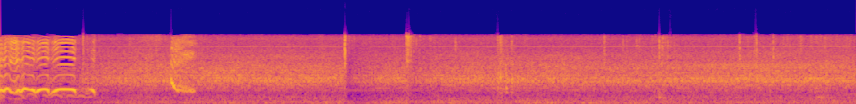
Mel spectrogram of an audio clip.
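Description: A quick burst of high-pitched giggling at the start, then steady outdoor background noise with a few faint clicks.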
